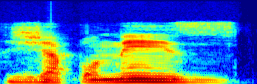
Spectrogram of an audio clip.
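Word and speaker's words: japonaise: y agarra sonido y como es entre dos vocales se pronuncia como una zeta japonés y en plural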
